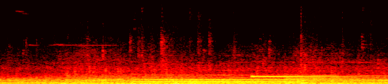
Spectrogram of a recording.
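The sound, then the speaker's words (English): Steady rumble of a train carriage in motion as it approaches Lewes station, with thin whining tones from the motors or brakes sliding in and holding as it slows, no voices present. “We are now approaching Lewes. Please mind the gap between the train and the platform.”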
